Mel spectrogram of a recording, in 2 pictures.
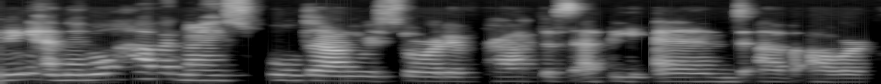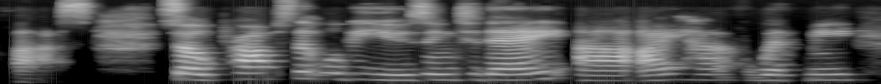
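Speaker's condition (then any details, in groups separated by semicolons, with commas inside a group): No condition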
